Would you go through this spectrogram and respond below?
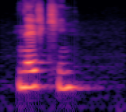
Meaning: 1. inside, interior, inner, internal 2. lower; bottom
- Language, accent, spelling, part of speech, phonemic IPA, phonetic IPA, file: Armenian, Eastern Armenian, ներքին, adjective, /neɾˈkʰin/, [neɾkʰín], Hy-ներքին.ogg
